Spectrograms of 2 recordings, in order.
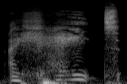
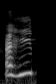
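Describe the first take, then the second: First: It is said in a strong, passionate, intense tone. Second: It is said in a light, perky, cheerful tone. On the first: The speaker calls it right. "they put so much passion into that word" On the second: The speaker calls it wrong. "They don't say it chipper. They don't say it perky like"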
